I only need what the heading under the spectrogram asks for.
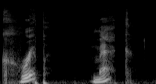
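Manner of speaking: phrase said with rising, question-like pitch. Correcting yourself, show that he didn't say it as a period, imitating his questioning tone. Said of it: "His was a question".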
